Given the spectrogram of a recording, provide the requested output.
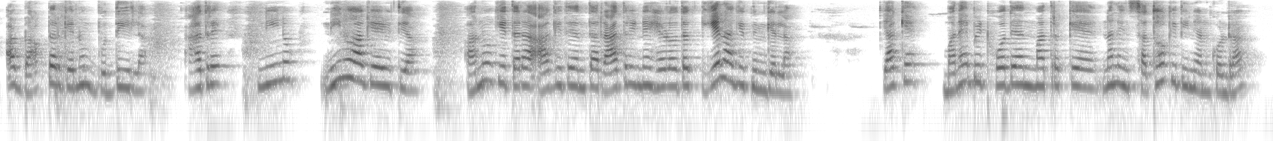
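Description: A woman's voice: high voice, normal speed, pitched above the performer's own voice, lightly acted. A woman voicing a frantic grieving young woman. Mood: angry. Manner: pleading, tearful and frantic.

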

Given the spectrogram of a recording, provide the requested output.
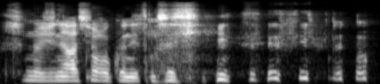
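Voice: mid-range voice, animated, fairly quick, a little mellow, slight background noise. A vlogger chatting informally outdoors on a forest path while giving tips to dog owners. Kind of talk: casual outdoor vlog, informal chat.

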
